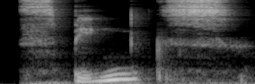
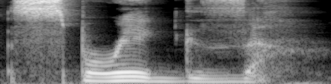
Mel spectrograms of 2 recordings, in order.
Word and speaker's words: sprigs: Spigs? Spigs. My accent, that is, most people pronounce those sprigs, but I pronounce them spigs.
